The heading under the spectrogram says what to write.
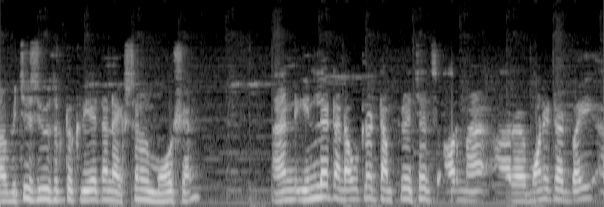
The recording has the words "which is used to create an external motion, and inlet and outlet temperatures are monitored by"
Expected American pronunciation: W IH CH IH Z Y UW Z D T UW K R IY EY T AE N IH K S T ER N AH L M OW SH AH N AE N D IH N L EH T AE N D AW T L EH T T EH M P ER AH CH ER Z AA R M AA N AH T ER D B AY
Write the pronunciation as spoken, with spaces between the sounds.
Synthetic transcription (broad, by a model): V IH CH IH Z Y UW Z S T UW K R IY EY T AE N IH K S T ER N AH L M OW SH AH N AE N D IH N L EH T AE N D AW T L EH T T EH M P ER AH CH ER S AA R M AA N AH T ER D B AY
